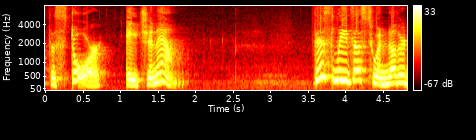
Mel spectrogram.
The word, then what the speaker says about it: H&M: of the famous store H&M again that and in the middle is just pronounced n hmm and make sure to emphasize that M at the end H&M I just bought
